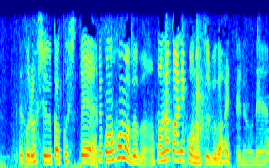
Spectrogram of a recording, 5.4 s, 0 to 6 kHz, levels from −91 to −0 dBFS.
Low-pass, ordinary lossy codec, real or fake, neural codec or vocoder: 5.4 kHz; none; real; none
